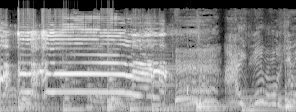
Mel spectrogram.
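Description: A rooster crowing once: one long, loud call lasting about two seconds that holds its pitch and then falls away at the end.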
